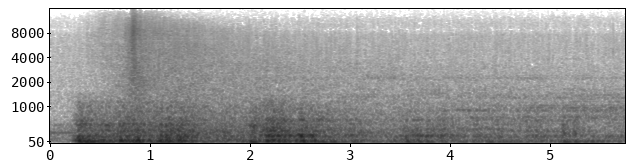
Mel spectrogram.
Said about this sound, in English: As I look outside, the skies are cloudy, but I hope the weather holds up for a drive later. It's a bad night for rain.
